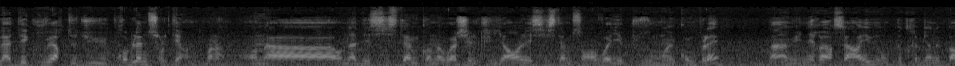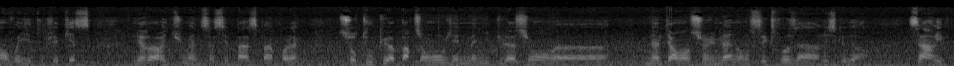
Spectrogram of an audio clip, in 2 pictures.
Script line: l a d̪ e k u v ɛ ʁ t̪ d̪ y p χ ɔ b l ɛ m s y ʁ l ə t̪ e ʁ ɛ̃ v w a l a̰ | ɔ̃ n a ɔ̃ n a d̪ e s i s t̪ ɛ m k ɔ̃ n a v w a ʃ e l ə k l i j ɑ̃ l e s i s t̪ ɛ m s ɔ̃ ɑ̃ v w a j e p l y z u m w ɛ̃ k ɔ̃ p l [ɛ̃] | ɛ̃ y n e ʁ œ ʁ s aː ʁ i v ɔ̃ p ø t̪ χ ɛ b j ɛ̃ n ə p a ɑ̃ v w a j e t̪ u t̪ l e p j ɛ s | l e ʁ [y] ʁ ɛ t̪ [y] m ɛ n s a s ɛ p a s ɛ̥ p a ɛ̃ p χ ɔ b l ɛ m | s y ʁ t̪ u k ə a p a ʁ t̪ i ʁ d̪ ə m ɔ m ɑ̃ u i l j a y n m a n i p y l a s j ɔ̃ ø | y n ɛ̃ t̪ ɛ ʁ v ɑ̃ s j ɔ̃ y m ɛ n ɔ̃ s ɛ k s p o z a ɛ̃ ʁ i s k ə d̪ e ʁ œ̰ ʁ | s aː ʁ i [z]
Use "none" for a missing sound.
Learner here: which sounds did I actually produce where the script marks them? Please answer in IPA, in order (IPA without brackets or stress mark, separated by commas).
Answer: ɛ, œ, y, v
